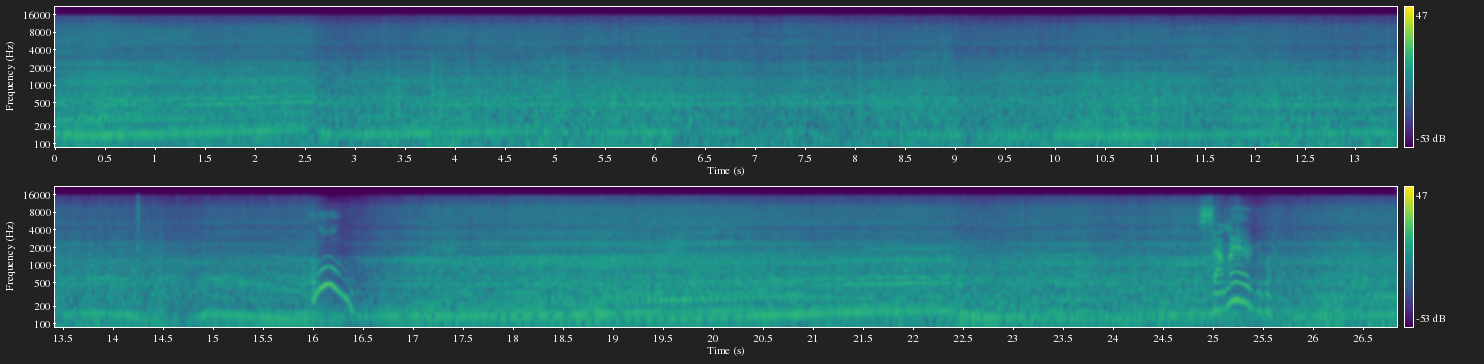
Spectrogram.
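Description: A motorcycle engine hums steadily, its pitch rising and falling with speed.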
